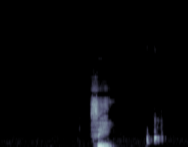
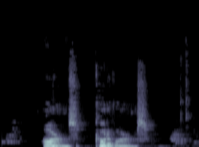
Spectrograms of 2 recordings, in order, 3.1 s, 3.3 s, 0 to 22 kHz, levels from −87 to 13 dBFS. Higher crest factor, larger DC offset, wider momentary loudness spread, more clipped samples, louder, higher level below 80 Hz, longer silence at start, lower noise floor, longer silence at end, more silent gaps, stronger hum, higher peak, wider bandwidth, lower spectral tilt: about the same, 22 dB vs 20 dB; neither; first, 22 LU vs 18 LU; neither; about the same, -19 LUFS vs -21 LUFS; second, -70 dBFS vs -50 dBFS; first, 1.5 s vs 0.7 s; first, -82 dBFS vs -65 dBFS; second, 0.5 s vs 0.9 s; neither; neither; about the same, -2 dBFS vs -4 dBFS; second, 9 kHz vs 12.5 kHz; second, -4 dB/octave vs -7.5 dB/octave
